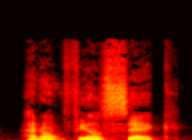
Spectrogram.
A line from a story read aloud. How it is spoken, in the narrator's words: Chet said with a nervous laugh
